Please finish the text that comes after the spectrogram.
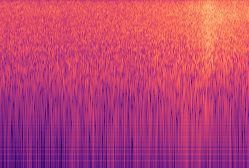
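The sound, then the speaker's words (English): Waves breaking on a beachhead at Omaha Beach, with X-shaped obstacles jutting out of the water, in a steady, loud wash of surf, swelling slightly toward the end, with gusty wind noise over the microphone and no voices. “Now, on a beachhead, X-shaped obstacles jut out of the water.”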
